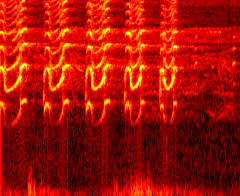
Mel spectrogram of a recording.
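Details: A Blacksmith Lapwing in lush green vegetation in Amboseli National Park, Kenya, gives five sharp, metallic 'tink' alarm notes, about four per second, like a hammer striking an anvil, over a low rumble.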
